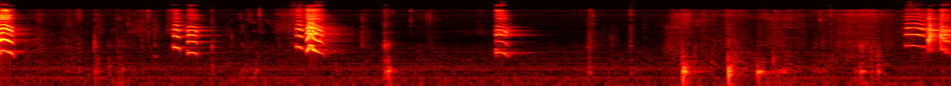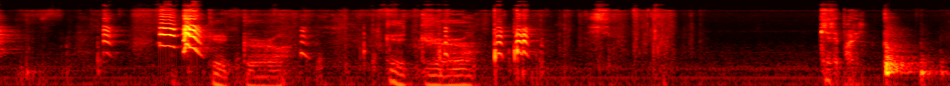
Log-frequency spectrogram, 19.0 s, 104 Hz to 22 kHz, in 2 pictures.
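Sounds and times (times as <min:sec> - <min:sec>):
squeaky dog toy squeaking: 0:09.0 - 0:09.7, 0:10.5 - 0:11.6.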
